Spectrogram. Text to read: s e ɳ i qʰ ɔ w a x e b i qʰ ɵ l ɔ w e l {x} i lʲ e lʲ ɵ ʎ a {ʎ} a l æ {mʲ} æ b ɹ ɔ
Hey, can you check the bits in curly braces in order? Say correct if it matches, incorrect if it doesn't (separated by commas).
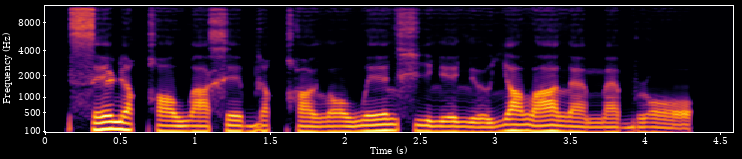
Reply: correct, incorrect, incorrect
